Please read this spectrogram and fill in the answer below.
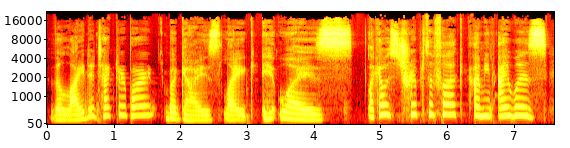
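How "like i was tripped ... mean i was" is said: freaked out. Real, not acted. Describing being freaked out.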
